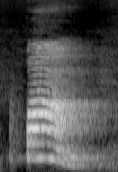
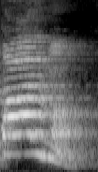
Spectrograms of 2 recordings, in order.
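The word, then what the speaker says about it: palm: right बाम बाम त्याच्यानंतर पाम त्याच्यानंतर right इकडे बघा कालम कोणी काही म्हणे याला कालम याला बालम याला पालम पण हे कालम नाही हे आहे काम कारण एम च्या वर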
